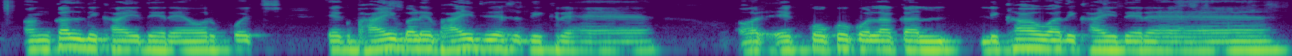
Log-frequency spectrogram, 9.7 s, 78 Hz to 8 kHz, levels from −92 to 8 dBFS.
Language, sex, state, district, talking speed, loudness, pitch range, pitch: Hindi, male, Jharkhand, Jamtara, 155 wpm, -14 LUFS, 130-145 Hz, 135 Hz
